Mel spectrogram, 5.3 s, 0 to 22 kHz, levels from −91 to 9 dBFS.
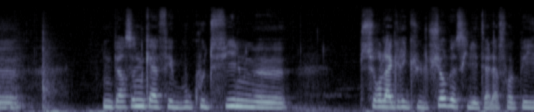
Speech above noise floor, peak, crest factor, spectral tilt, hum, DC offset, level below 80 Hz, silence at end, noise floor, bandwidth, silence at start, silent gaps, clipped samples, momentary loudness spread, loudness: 25 dB; -16 dBFS; 18 dB; -5.5 dB/octave; none; under 0.1%; -54 dBFS; 0 s; -57 dBFS; 16 kHz; 0 s; none; under 0.1%; 15 LU; -33 LUFS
